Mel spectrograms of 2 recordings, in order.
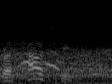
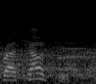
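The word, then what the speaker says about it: Bartkowski: a game once and i asked everybody how to pronounce it they said rakowski rotowski later when he came into the nfl i said how do you pronounce your name he said bratkowski i said why did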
